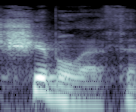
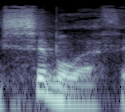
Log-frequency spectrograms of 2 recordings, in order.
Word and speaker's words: Shibboleth: And so they would have to say this word, Shibboleth, and because they had an accent, for whatever reason, they would say Sibboleth.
